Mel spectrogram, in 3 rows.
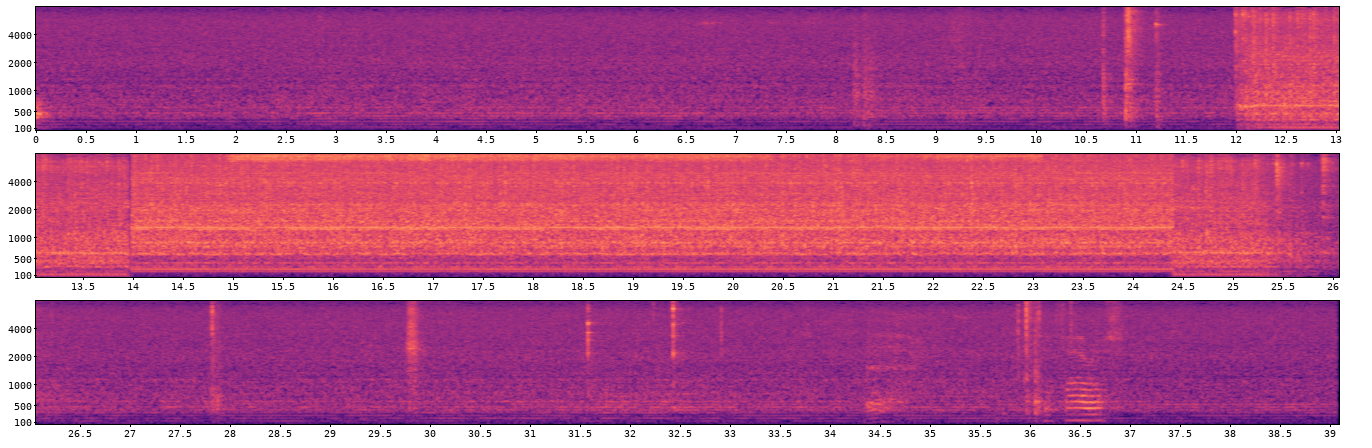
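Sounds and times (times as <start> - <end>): metal lathe running: 12.0 - 26.1.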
